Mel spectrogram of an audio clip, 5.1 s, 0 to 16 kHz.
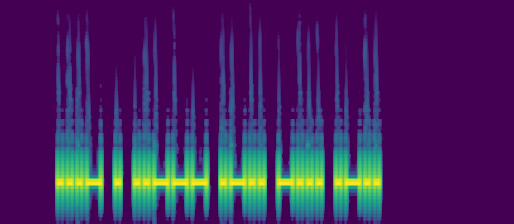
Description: Morse code, heard as a keyed tone, about 25 wpm, 700 Hz. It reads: VE2LBL
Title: DXCC-100 Call Signs - 6 Characters - Repeated 3x - 25wpm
